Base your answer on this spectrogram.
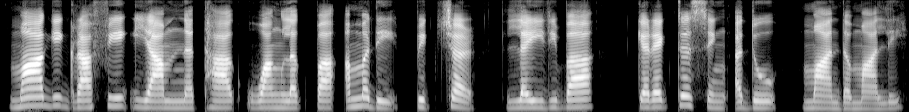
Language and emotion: Manipuri, neutral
